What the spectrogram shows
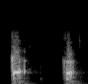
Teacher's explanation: When you say ka, ka, there should not be any vibration felt there.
